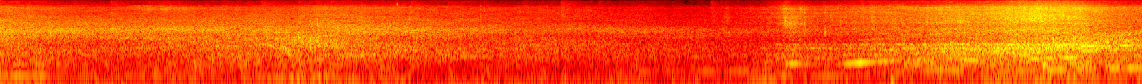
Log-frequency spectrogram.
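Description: Street traffic noise: a steady hum of road traffic, with a car passing close by and growing loudest about ten seconds in.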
